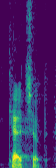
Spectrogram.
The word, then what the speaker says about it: ketchup: Ou seja, colocando a parte forte no que, no comecinho, ketchup.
